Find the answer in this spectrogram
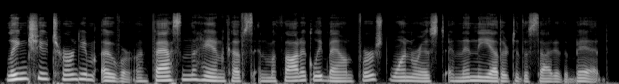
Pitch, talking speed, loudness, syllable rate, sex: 175 Hz, 235 wpm, -21 LUFS, 6.1 syllables/s, female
